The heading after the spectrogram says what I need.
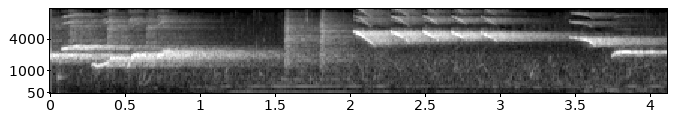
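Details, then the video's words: White-rumped shama masteran recording for training songbirds: rich warbled phrases give way to a long, high, sustained whistle with rapid ticking overtones, then a lower falling whistle; faint low hum behind. "Masteran Murai Batu Full Isian"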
